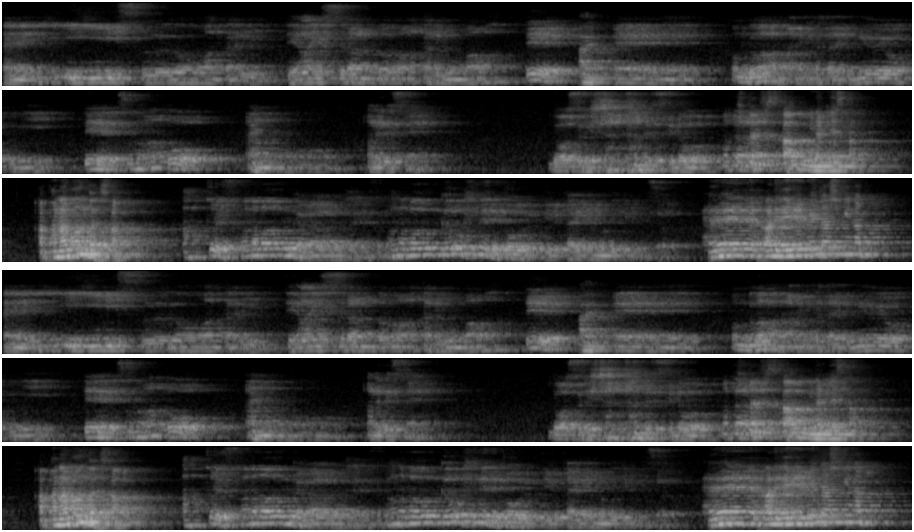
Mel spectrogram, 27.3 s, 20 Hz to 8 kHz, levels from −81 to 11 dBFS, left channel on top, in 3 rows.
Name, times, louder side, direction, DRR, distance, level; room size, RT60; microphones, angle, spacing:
voice 1, 0.0-5.0 5.2-6.9 7.3-9.5 9.9-11.0 11.5-12.4 12.7-13.3 14.6-16.7 17.0-17.5 18.9-19.5 20.0-24.9, equal, 40° right, -6 dB, 2.7 m, -34 dB
voice 2, 16.6-17.7 18.6-19.5 25.2-26.8, equal, ahead, -6 dB, 2.8 m, -25 dB
16.0 x 11.5 x 7.3 m, 1.4 s
head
